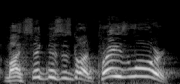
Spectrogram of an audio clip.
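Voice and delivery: high-pitched joyful testimony; mock jubilation. Preacher mimics believer healed of sickness, jubilant. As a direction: rise into an exultant praise. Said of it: "when good things happen to us".

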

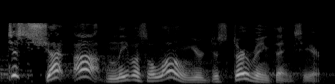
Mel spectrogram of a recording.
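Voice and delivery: hushed, mock irritated grumble; annoyed crowd. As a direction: shush a nuisance during study. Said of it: "The crowd was annoyed".

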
